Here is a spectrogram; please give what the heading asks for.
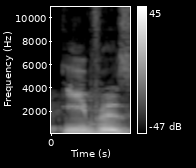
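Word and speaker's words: Aoibhe: the Run neck all just for English people by the way Evas is spelled a o i b he e obviously that reminds me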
